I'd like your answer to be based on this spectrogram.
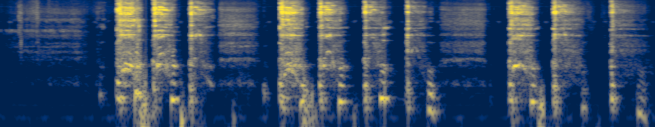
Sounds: Cough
